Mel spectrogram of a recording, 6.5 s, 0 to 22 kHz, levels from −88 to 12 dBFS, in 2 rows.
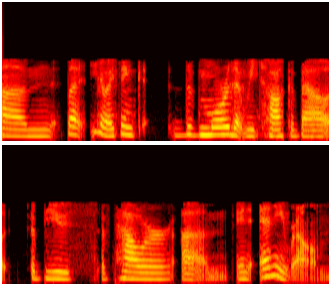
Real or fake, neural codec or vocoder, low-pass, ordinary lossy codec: real; none; 7.2 kHz; AAC, 16 kbps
